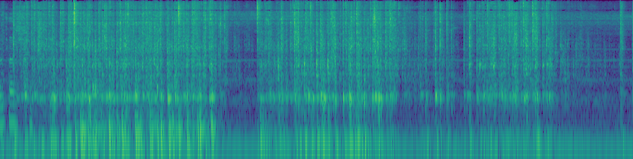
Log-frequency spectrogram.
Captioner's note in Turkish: Karıştırma sesi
